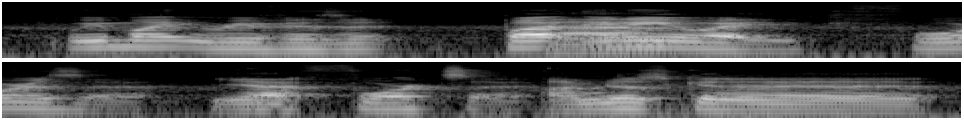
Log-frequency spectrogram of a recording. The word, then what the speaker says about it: Forza: i think it's pronounced forza yeah but i'm not italian and coming from the guy who tells me i'm an idiot for pronouncing british words the way british people do i'm gonna say no i no cause forza is an italian word it means strength yeah in italian so you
